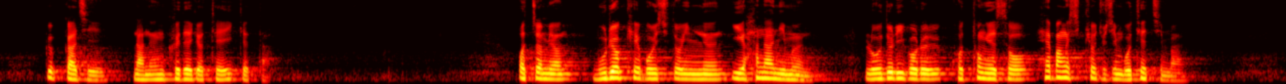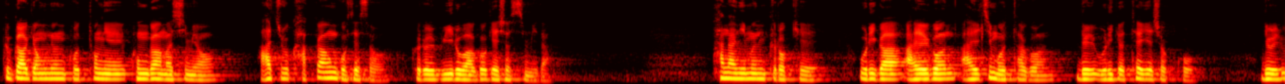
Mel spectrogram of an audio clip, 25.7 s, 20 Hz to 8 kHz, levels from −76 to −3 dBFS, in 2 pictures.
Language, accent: Korean, native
